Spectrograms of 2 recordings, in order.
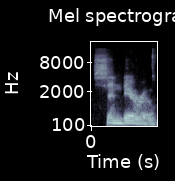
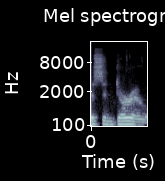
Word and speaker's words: Sendero: Element Enduro Sendero. Sendero. I called it a Senduro earlier.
